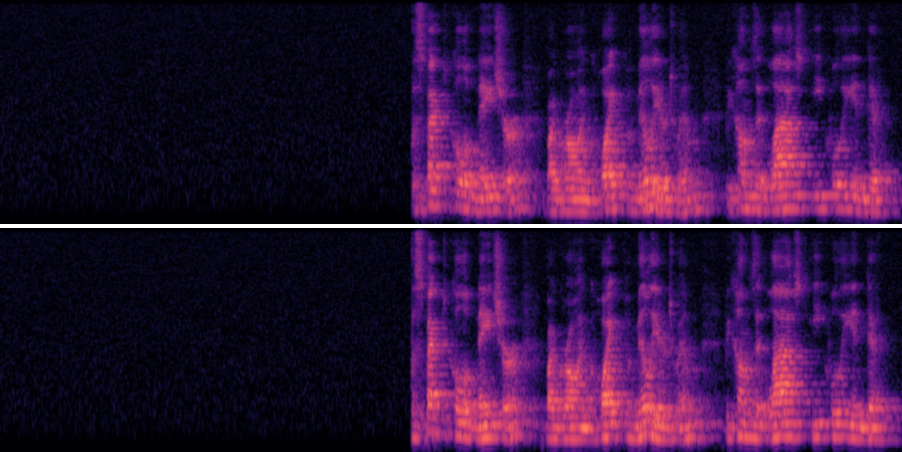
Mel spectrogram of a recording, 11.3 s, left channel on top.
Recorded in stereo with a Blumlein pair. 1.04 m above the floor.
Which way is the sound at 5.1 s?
35° right.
